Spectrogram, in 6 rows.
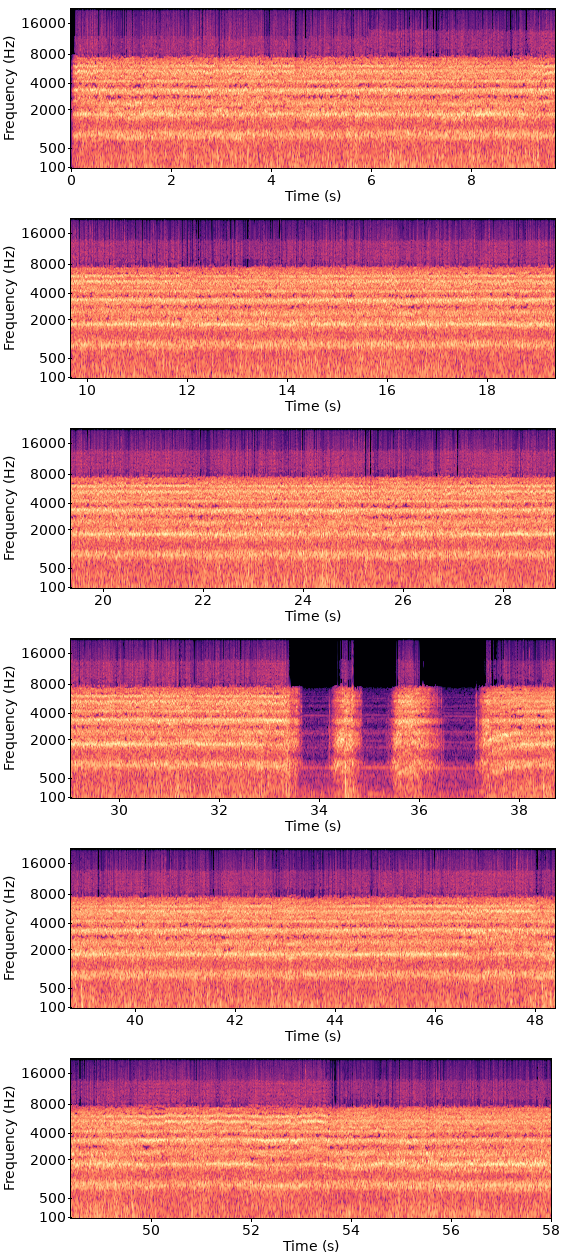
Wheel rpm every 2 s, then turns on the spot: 220, 230, 230, 230, 220, 230, 230, 230, 230, 230, 230, 230, 230, 230, 230, 230, 190, 50, 60, 220, 230, 230, 230, 220, 220, 230, 220, 220, 210.
none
